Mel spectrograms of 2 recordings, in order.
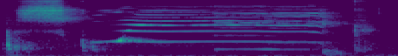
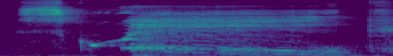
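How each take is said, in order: First: A tiny high squeak meant as a mighty roar; squeaky roar attempt. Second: A falling squeak that runs out of puff; squeaky roar attempt. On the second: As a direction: let the last squeak drop away. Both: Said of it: "Ernie roared the loudest".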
